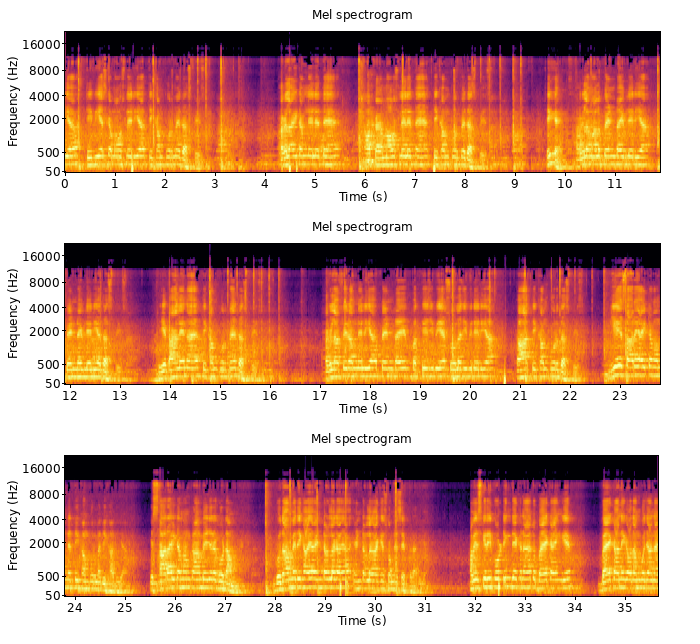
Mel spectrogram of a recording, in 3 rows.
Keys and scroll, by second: 0.1 Return, 0.6 space, 1.0 Down, 1.6 Return, 2.0 1, 2.3 Return, 4.0 space, 4.3 Up, 4.4 Down, 4.9 Up, 5.7 Return, 6.6 space, 7.0 Down, 7.6 Return, 8.0 1, 8.3 Return, 9.9 space, 10.4 p, 10.9 Down, 11.7 Return, 12.4 1, 13.8 Escape, 14.3 Down, 14.6 Return, 15.0 1, 15.3 Return, 16.4 space, 16.9 Return, 17.3 space, 17.5 Down, 19.5 Return, 20.2 space, 20.3 Down, 20.9 Return, 21.5 1, 21.8 Return, 27.6 Return, 32.4 Escape, 34.2 Down.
